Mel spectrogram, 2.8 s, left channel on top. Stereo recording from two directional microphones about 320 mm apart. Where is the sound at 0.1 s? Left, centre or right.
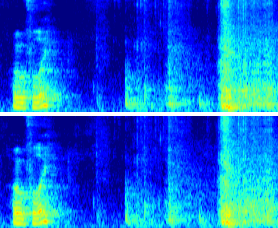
Right.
